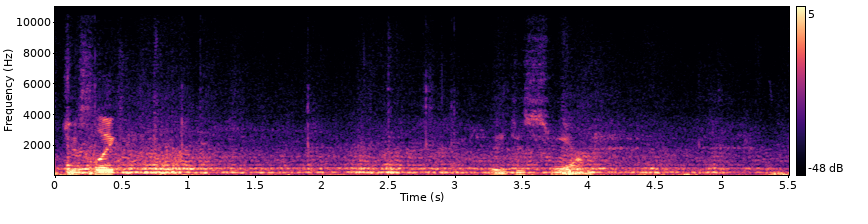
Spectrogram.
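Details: Honey bees buzz during hive splitting by a Michigan beekeeper to head off swarming; an even, low continuous drone with a few short spoken words over it.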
